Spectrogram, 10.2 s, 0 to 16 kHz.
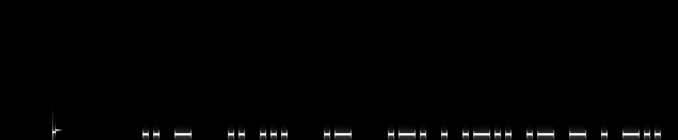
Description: Morse code, heard as a keyed tone, about 15 wpm, 700 Hz. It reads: IT IS A RELATED
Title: Sentences from Top 1000 Words - Review Part 5 - 15wpm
